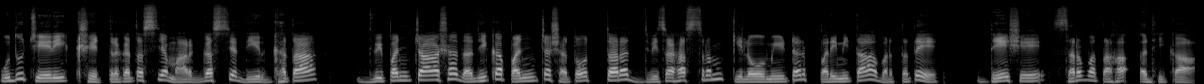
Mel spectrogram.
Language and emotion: Sanskrit, neutral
